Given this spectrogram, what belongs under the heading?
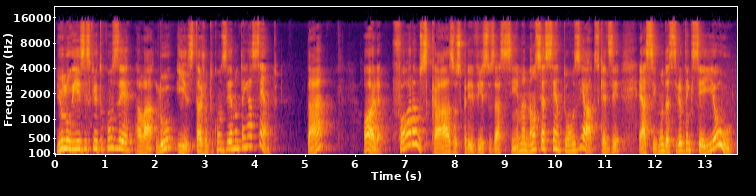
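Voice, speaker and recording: Male teacher, Brazilian Portuguese accent, animated pitch, patient explaining manner. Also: normal speed. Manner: patient, repetitive, stretches key words. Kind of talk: explanatory grammar lesson.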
